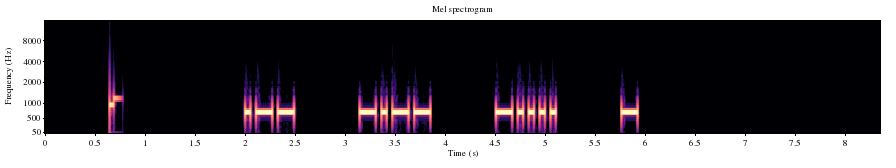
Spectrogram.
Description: Morse code, heard as a keyed tone, about 22 wpm, spaced as for 10 wpm, 700 Hz. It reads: WY6T
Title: USA Call Signs - 4 Characters - 4x Character Spacing - 22wpm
